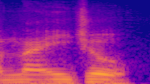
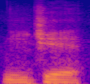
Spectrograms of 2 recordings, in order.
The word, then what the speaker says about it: Niger: on Niger I'm sorry Niger and basically uh Nigel or depending on how you pronounce the word but uh the correct pronunciation is Niger so anyway um from what if if you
